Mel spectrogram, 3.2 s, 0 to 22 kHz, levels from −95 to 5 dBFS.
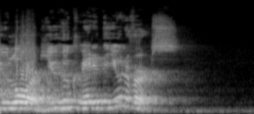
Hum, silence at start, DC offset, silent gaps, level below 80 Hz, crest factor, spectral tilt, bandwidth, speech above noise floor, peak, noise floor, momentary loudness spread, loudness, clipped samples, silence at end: none; 0 s; under 0.1%; none; -68 dBFS; 16 dB; -5.5 dB/octave; 12.5 kHz; 40 dB; -4 dBFS; -58 dBFS; 15 LU; -18 LUFS; under 0.1%; 1 s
